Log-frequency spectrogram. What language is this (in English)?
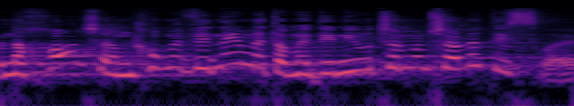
Hebrew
